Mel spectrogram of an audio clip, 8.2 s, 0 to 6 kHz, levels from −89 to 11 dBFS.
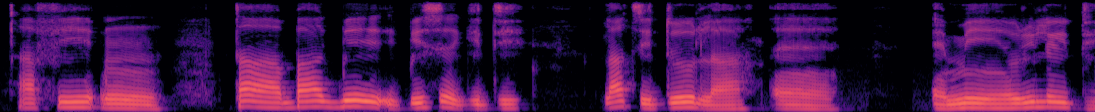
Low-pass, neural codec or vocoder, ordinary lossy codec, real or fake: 5.4 kHz; none; Opus, 64 kbps; real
